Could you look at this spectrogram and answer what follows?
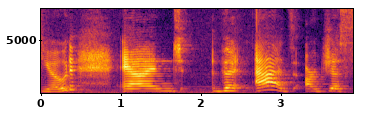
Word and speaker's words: JORD: Facebook and it is the company called company Yoda it's Jo are deep it's pronounced Yoda and the ads are just stunning like they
